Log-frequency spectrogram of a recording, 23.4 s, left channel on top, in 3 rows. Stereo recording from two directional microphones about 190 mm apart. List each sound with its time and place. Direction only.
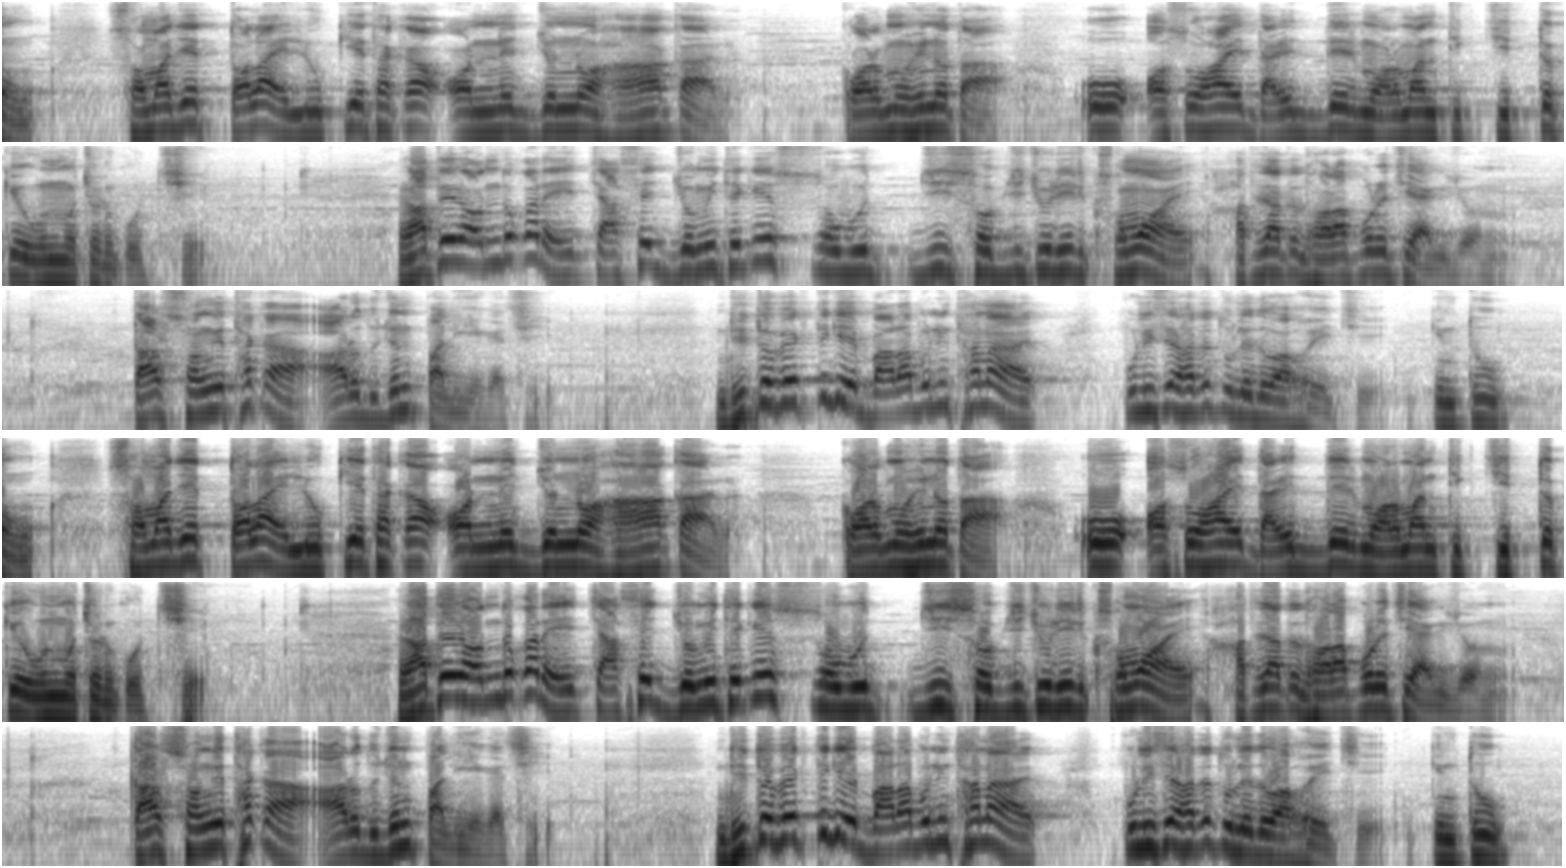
0.2 s a man's voice: 30° right (ahead or behind)
9.6 s a sound: 35° right (ahead or behind)
10.2 s speech: 35° right (ahead or behind)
